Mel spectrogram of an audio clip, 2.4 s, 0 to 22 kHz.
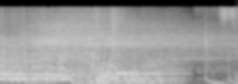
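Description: Ferrari 458's 4.5-litre V8 engine as the car passes and draws away. The engine note drops slightly in pitch and fades over the two seconds.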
